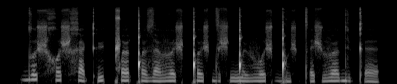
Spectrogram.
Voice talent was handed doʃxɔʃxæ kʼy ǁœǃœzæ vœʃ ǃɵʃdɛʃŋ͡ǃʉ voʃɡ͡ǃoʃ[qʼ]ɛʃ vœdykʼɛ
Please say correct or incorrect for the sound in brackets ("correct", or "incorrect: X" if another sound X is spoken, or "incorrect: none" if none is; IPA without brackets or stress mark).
incorrect: tʼ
